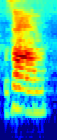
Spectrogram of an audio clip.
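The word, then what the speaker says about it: vam: goes back to the spine and the seed syllable for this chakra is vom v-a-m vom so taking an inhale into the belly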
